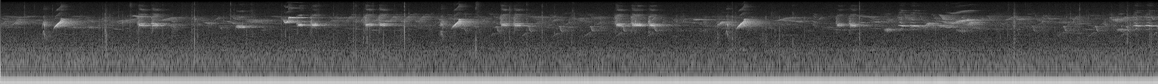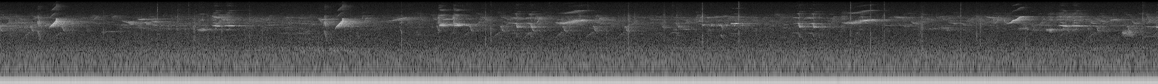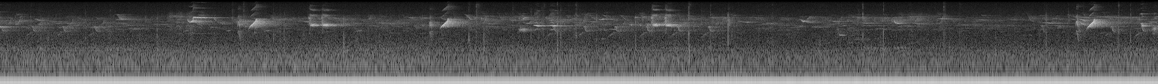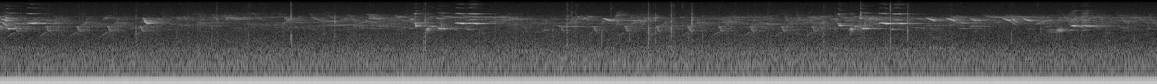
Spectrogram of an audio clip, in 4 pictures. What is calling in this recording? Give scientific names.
Drepanis coccinea, Chlorodrepanis virens, Cardinalis cardinalis, Himatione sanguinea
